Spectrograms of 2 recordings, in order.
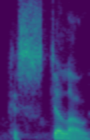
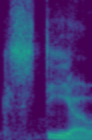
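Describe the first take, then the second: First: The double L is pronounced as L. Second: The double L is silent. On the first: "as opposed to" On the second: "I like how you say it"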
